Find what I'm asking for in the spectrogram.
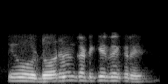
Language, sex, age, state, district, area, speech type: Kannada, male, 30-45, Karnataka, Bidar, urban, conversation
